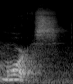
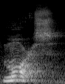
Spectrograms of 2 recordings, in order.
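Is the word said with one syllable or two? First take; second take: two; one. First: The word is said with two syllables. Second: The word is said with one syllable. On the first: The speaker calls it wrong. "It's not M O R I S" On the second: The speaker calls it right. "It's Morse"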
